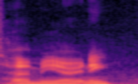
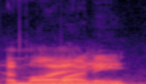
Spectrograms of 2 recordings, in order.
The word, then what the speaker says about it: Hermione: the first book i in my head read it as hermione and then for years later even uh i think i learned that it was meant to be pronounced hermione in probably when the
